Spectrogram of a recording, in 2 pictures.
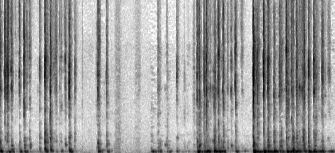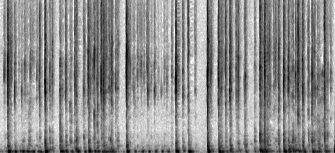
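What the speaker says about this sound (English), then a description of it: "You guys are getting my typing skills today." Rapid typing on a computer keyboard comes in bursts of clicky keystrokes with short pauses between them, close and fairly quiet, with no one talking.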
